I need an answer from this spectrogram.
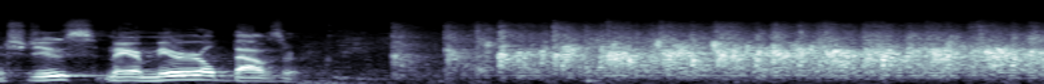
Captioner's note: applause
